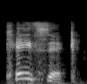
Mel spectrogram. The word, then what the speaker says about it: Kasich: it up if you're gonna mention his name pronounced it right Kasich Kasich I know I don't give him I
